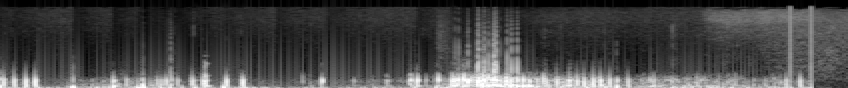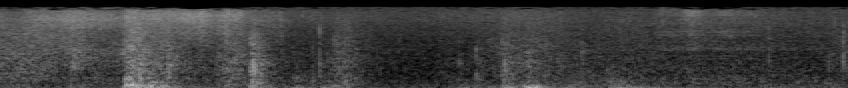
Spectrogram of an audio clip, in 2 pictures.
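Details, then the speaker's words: Loud borborygmi from a woman's abdomen after exercising on an empty stomach, with nausea and a cramping, twisting feeling in the stomach and intestines. "Lúc đó mình có cảm giác bụng và ruột như quặn lại 😫! Vì thế mà âm thanh đường tiêu hóa trở nên ồn ào! !!"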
